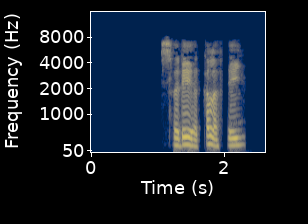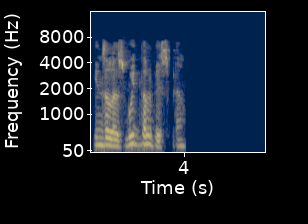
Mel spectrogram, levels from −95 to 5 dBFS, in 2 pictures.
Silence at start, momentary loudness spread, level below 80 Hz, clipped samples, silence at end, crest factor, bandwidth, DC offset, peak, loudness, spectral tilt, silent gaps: 1.05 s; 18 LU; -62 dBFS; under 0.1%; 1.2 s; 18 dB; 8.2 kHz; under 0.1%; -4 dBFS; -20 LUFS; -4 dB/octave; 1.65-1.69 s, 1.99-2.03 s, 2.41-2.65 s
